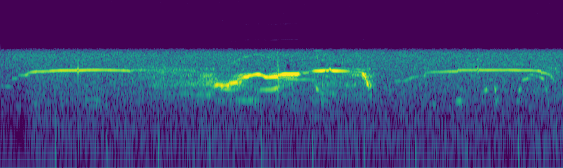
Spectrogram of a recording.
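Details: Bull elk during the annual rut in Rocky Mountain National Park, gathering cows in a mating ritual; thin, high whistled bugles rise and hold, one louder wavering call in the middle and fainter distant ones before and after.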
